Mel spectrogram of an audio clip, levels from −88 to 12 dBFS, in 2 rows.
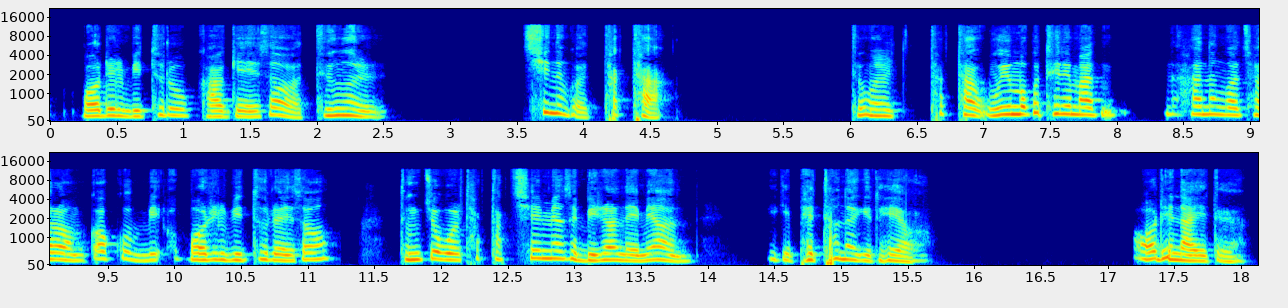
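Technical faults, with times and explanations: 15.50–16.42 s, CD scratch ticks: right near the end of the speech you get a quick run of eight little ticks, each only a few milliseconds long, coming at roughly eight or nine a second. That's a scratch or blemish on the disc passing under the laser once per revolution, wiping out more data than error correction can rebuild, so the player patches or mutes those samples and you hear a regular tick each turn.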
